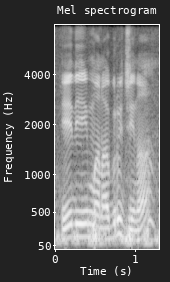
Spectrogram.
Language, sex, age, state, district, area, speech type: Telugu, male, 18-30, Andhra Pradesh, Bapatla, rural, spontaneous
